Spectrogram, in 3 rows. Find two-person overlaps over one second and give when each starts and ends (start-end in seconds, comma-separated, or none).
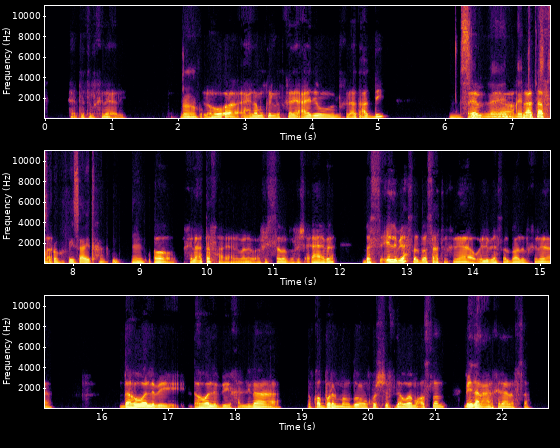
6.3-7.7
